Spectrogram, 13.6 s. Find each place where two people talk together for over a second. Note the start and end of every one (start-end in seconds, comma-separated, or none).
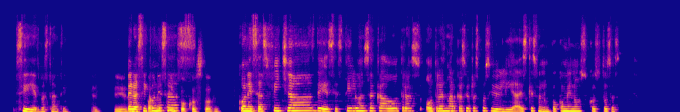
2.5-4.0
